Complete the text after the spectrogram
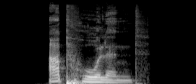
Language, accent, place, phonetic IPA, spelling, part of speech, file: German, Germany, Berlin, [ˈapˌhoːlənt], abholend, verb, De-abholend.ogg
- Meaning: present participle of abholen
